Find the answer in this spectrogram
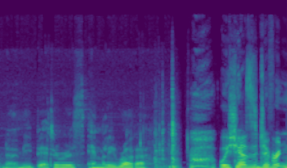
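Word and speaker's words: Rodda: fantasy book series by the Australian author Emily Rada or Rhoda Rada you know what let's look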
